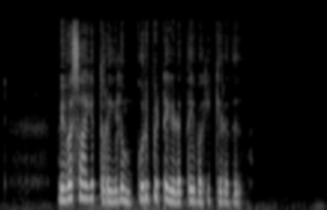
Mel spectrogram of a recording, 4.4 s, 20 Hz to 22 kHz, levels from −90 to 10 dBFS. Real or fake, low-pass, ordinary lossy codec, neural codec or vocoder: real; 14.4 kHz; MP3, 96 kbps; none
